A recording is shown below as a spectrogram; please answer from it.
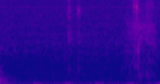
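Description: Faint clicks at a computer, about a second in and again near the end, over quiet room tone with a low hum.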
